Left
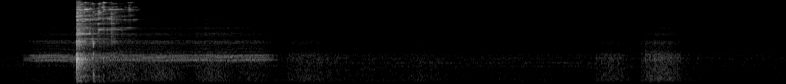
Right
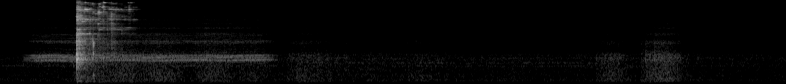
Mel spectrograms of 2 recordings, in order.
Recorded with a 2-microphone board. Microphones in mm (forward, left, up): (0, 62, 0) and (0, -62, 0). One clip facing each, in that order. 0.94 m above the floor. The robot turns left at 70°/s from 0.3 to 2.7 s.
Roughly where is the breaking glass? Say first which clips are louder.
Left 2 dB; ahead left.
